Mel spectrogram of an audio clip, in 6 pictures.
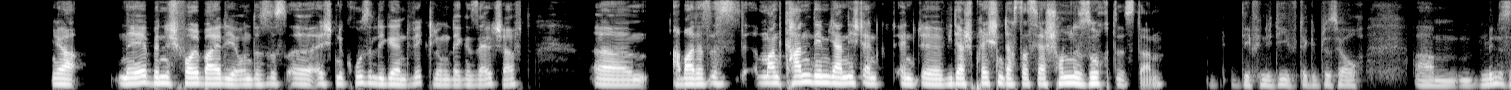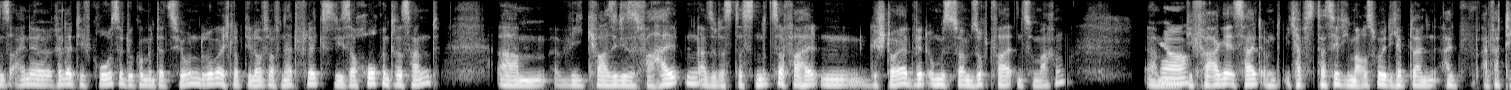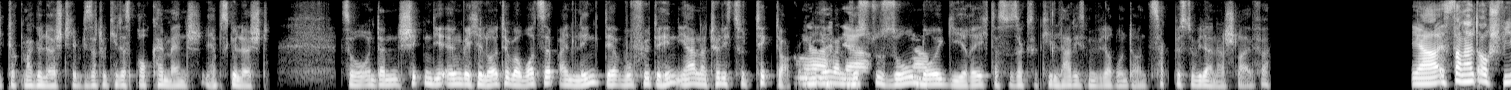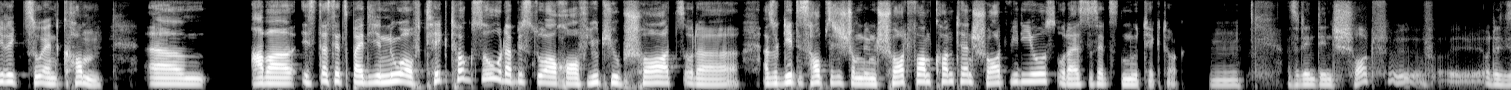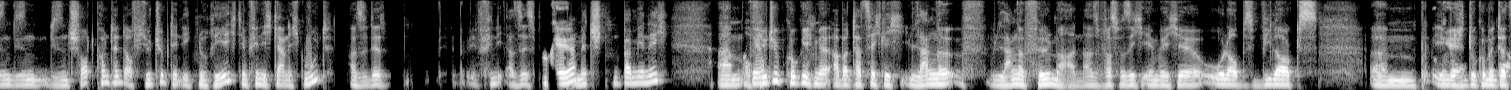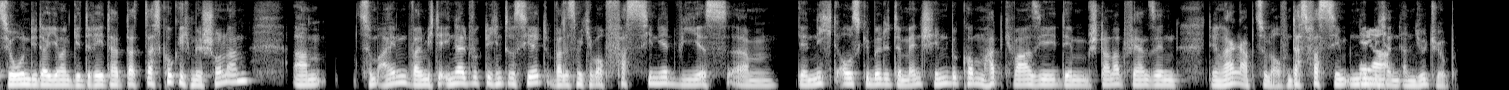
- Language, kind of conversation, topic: German, podcast, Wie gehst du im Alltag mit Smartphone-Sucht um?
- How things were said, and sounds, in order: in English: "matched"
